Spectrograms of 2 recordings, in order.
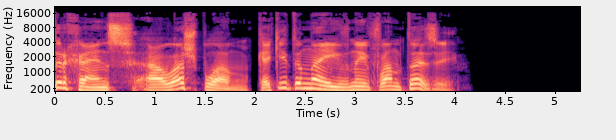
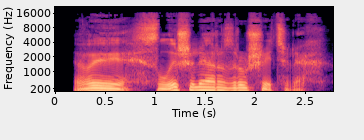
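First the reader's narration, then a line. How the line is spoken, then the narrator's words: Low-voiced question. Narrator (Russian): вполголоса спросил Хайнц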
